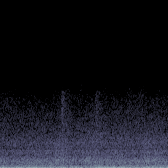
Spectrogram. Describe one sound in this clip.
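A passing train rushes by close alongside.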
